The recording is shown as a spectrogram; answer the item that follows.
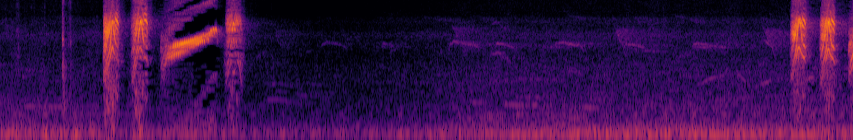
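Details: Vigorous song of a cinereous tit: a phrase of sharp ticks and an upward-gliding whistle, a pause of nearly three seconds, then the next phrase begins with more ticks.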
